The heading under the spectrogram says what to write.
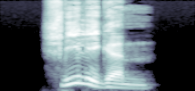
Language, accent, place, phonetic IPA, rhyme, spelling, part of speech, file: German, Germany, Berlin, [ˈʃviːlɪɡəm], -iːlɪɡəm, schwieligem, adjective, De-schwieligem.ogg
- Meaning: strong dative masculine/neuter singular of schwielig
